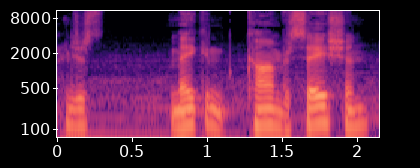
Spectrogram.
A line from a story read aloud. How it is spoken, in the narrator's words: saying back to him, shifting nervously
